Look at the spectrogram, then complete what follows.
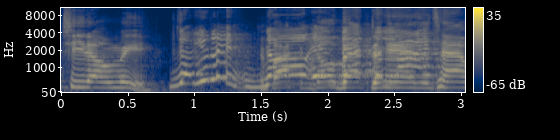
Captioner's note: stutters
